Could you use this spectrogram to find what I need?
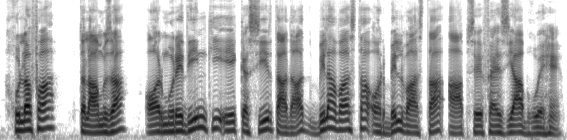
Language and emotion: Urdu, neutral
